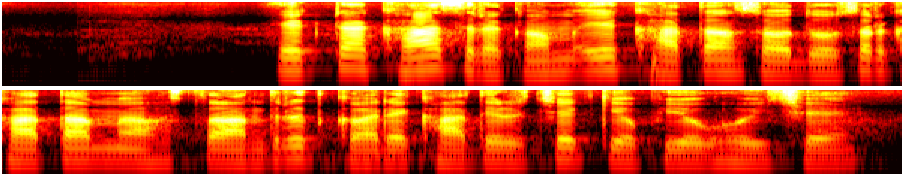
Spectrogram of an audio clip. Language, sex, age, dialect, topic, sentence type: Maithili, male, 25-30, Eastern / Thethi, banking, statement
